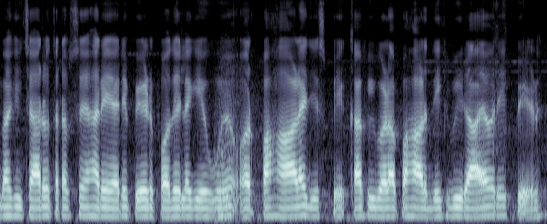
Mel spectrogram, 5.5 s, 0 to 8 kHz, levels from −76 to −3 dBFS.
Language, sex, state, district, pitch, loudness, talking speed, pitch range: Hindi, male, Odisha, Khordha, 115 Hz, -16 LUFS, 275 wpm, 115-120 Hz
